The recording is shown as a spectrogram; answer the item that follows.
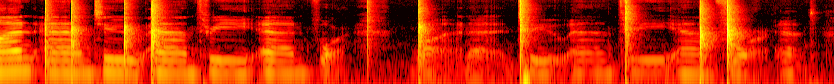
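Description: Hands clapping out a written rhythm from sheet music, about a dozen sharp claps at uneven spacing, to check how the passage goes. A woman's voice sings the rhythm along with the claps, holding one pitch through the first few seconds.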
